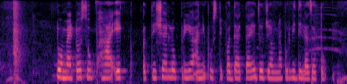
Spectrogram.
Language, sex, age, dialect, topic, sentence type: Marathi, female, 25-30, Varhadi, agriculture, statement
